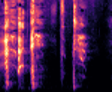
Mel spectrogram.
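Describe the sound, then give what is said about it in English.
A raspy run of dry coughs from a dry throat while laughing: three quick hacks back to back, a pause, then a couple more scattered bursts, with no talking. “It's so hard to laugh right now because I'm coughing with my dry-ass throat.”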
